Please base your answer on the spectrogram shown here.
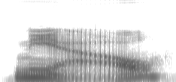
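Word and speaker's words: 鸟: yo Santorini ow where Nia meaning Birds is pronounced with a falling rising tone let's see the next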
